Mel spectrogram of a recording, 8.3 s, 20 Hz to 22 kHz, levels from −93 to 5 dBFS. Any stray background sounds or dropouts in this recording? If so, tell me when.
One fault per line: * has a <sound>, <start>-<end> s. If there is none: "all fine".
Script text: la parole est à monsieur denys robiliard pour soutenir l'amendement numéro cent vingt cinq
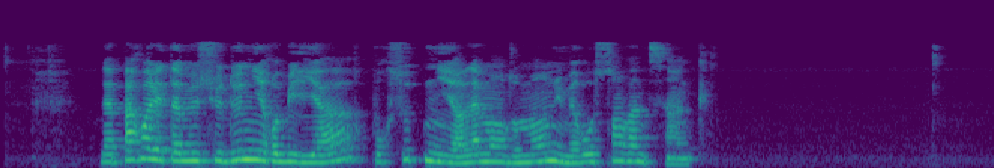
all fine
